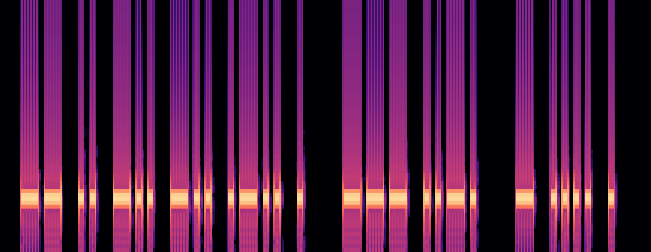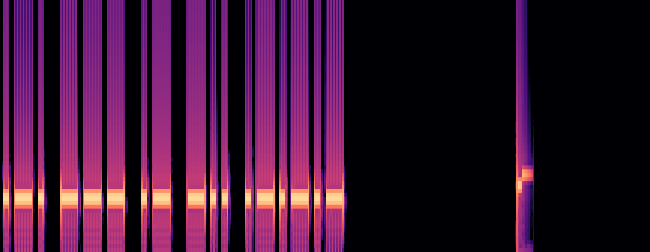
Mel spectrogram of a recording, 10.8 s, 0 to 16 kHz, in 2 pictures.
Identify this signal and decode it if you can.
Morse code, heard as a keyed tone, about 25 wpm, 700 Hz. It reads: MIDDLE OF THE ROAD.
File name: practice / 25wpm / Sentences with 3-Word Phrases - 25wpm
